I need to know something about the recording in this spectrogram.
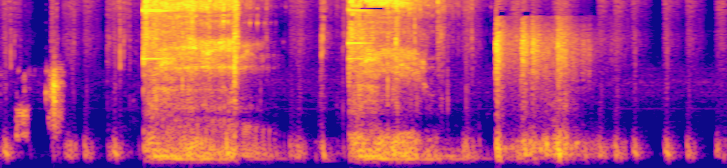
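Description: Gunshots blast loudly in a video game.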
